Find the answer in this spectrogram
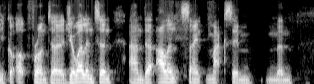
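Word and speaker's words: Joelinton: wondering why i'm saying joe ellington that is the correct way that anyone from brazil says joe wellington's name uh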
